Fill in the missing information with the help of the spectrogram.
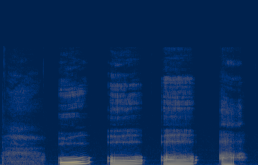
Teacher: Les deux A sont ouverts, mais A est postérieur, je prends derrière A, tandis que A est antérieur. Ici, on peut commencer au O mi-fermé postérieur pour finir au A ouvert antérieur.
